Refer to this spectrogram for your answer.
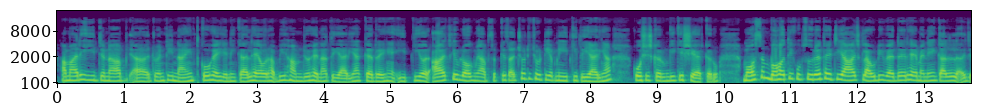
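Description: A middle-aged woman from Pakistan narrates her home vlog in a low, mellow voice. She talks in a chatty, easygoing way, full of fillers and stray English words. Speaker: vlogger.

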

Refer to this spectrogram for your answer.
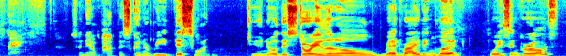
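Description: A middle-aged woman teacher reads a picture-book story aloud to children in a classroom, telling it expressively. Her voice is medium-pitched and creaky, at a normal speed.

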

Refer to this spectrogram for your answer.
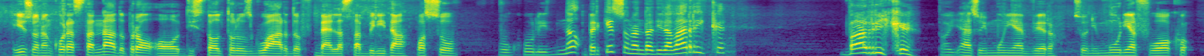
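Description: This Italian-accented streamer in his thirties narrates his gameplay live in a loose, colloquial way, with the occasional curse. Recorded in a small indoor room with no echo, his mid-range voice is very animated and a little slow.

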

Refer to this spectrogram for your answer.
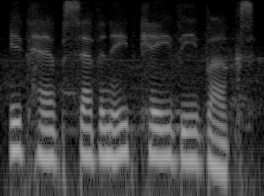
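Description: Female computer voice, deep and very dark, flat robotic delivery reading messages. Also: a little slow. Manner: monotone, reads every message in the same even tone. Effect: text-to-speech computer voice. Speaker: chat messages read aloud on a stream.

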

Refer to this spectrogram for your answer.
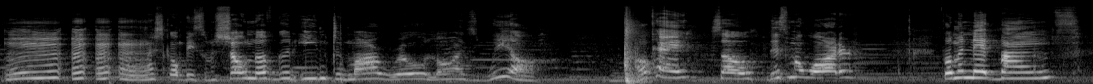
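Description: Cooking indoors in her home kitchen, a woman in her thirties chats casually with her viewers, calling them y'all in an unhurried, folksy manner. She's a cooking vlogger whose high voice carries a strong gravelly fry. A counter camera that gets moved around captures her in an echoey space with music behind her.

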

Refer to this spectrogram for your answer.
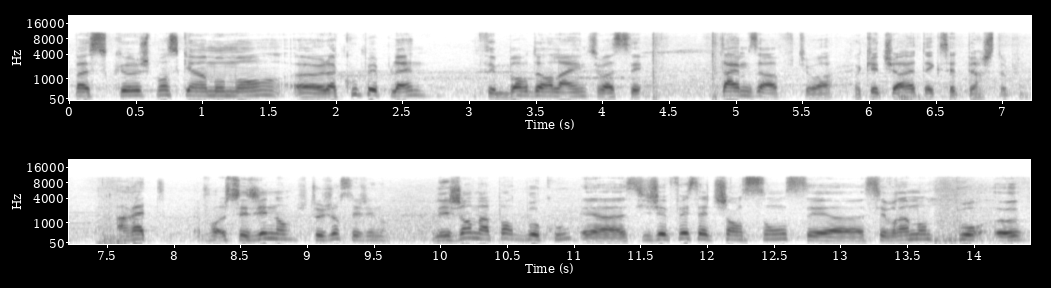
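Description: A man's voice: fairly high pitch, normal speed, a little hiss or hum, close to an everyday voice. An actor playing a rude, irritable male pop star who snaps at and insults a fan on a city street. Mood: irritated. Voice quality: curt and insulting, snapping at people. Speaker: pop singer hiding behind a fake accent. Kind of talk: sketch comedy acting.

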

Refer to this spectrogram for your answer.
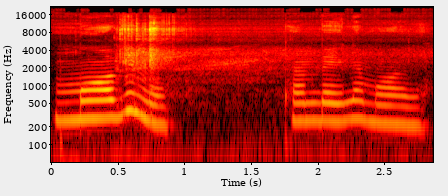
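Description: A young woman plays a horror game and talks to the screen, with a high voice and an unhurried pace. She chats casually in slang and breaks into panicky outbursts. Faint noise sits behind her. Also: fairly even intonation. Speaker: gameplay streamer.

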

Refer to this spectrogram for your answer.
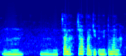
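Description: A man's voice: mid-range voice, little pitch movement, very fast, vocal fry, a little hiss or hum, lightly acted. A man, playing a pushy, lecherous old man on a bus in an amateur skit, in a wheedling, coaxing voice. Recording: dull lo-fi recording with faint music.

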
